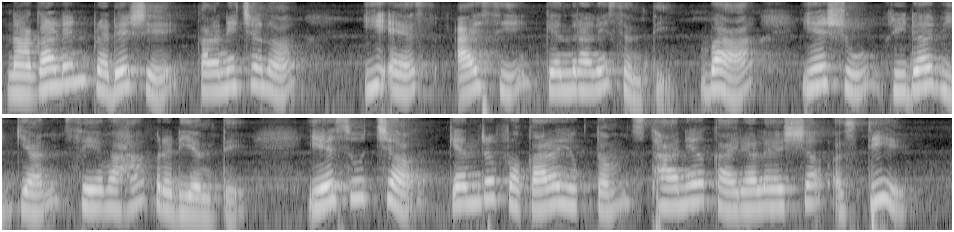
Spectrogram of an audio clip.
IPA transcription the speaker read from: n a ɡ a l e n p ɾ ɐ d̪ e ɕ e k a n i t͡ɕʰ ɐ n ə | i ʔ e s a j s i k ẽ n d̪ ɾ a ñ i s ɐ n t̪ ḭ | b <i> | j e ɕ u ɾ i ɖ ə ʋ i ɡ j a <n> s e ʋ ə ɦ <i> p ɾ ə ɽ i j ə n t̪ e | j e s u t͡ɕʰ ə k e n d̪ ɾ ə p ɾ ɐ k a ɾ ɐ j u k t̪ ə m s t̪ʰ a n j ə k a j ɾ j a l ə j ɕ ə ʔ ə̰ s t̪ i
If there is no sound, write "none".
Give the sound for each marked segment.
a, n, a

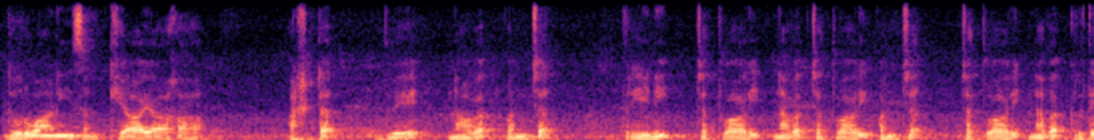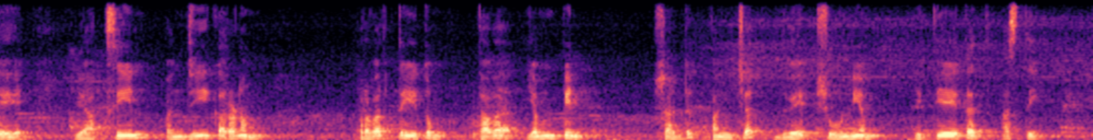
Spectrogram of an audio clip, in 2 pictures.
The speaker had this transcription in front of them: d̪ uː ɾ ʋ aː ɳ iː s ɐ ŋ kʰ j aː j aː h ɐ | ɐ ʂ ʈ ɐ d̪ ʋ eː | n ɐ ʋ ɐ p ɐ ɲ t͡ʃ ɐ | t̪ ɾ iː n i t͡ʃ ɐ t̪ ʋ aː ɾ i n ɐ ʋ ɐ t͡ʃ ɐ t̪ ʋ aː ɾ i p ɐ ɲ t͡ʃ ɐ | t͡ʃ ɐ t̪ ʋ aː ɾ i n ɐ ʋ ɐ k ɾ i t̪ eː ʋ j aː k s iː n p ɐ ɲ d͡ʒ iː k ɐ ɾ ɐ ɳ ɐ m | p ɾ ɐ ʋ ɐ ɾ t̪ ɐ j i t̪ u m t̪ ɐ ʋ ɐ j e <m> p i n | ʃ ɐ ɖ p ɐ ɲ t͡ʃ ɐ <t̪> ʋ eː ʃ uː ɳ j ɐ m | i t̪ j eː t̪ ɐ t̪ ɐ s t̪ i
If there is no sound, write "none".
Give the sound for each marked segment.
m, d̪

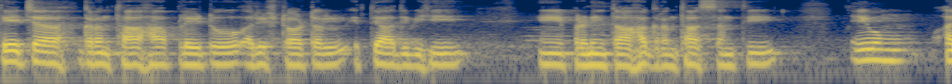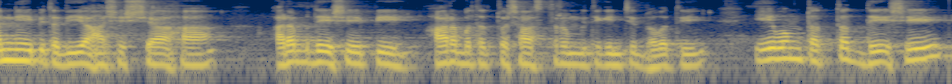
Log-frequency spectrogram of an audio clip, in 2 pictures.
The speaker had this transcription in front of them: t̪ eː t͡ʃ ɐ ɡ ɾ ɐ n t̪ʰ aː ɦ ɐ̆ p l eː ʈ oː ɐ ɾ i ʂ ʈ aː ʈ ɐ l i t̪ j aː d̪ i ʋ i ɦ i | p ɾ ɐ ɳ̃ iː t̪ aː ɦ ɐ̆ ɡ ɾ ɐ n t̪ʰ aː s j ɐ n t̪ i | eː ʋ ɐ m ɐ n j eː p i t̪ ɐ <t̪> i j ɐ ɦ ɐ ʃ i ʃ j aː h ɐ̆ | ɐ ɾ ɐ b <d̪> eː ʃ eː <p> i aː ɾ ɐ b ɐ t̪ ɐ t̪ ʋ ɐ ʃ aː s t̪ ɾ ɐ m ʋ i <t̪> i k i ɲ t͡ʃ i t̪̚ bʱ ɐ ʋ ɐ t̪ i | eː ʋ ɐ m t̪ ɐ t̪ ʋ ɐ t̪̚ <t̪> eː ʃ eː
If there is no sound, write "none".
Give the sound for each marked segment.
d̪, d̪, p, t̪, d̪

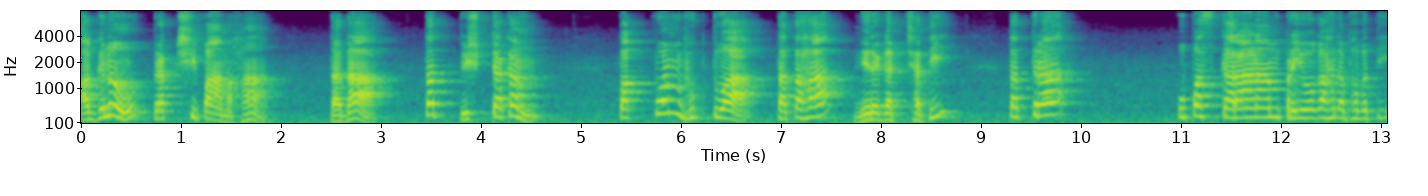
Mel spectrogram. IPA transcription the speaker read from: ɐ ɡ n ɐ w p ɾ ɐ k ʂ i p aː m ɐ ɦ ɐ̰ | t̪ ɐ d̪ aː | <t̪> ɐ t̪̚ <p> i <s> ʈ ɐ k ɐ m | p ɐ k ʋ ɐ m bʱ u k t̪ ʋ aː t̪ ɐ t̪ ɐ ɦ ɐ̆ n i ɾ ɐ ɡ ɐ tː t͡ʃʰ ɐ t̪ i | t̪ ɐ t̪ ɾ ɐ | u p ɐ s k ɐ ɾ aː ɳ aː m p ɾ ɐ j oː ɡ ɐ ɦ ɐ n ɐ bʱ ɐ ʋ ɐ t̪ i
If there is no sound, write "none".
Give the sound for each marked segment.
t̪, p, ʂ

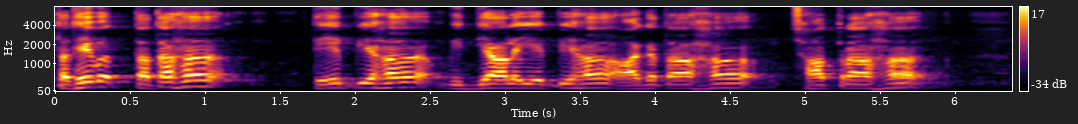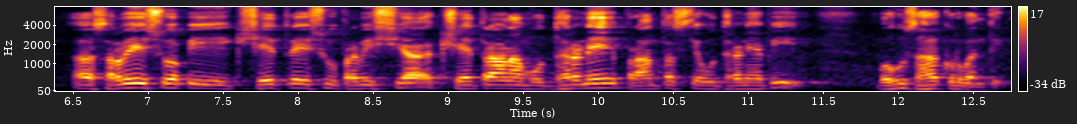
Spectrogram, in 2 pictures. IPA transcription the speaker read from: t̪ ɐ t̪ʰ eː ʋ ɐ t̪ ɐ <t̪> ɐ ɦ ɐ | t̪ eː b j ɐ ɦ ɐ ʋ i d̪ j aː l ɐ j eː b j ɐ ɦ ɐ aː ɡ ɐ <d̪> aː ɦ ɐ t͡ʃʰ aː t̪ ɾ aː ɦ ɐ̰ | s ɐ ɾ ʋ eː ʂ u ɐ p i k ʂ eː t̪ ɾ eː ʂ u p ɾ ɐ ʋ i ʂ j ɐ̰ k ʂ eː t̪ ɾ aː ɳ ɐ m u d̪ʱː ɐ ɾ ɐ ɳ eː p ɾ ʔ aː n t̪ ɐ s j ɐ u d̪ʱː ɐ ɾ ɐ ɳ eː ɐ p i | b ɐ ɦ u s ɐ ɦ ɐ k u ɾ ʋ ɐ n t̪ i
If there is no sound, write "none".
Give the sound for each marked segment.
t̪, t̪

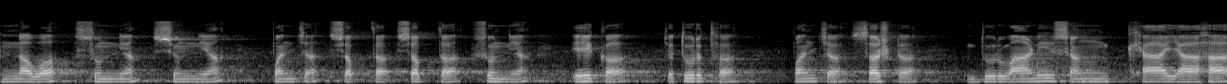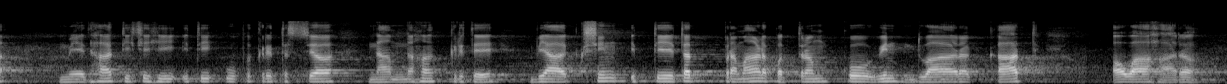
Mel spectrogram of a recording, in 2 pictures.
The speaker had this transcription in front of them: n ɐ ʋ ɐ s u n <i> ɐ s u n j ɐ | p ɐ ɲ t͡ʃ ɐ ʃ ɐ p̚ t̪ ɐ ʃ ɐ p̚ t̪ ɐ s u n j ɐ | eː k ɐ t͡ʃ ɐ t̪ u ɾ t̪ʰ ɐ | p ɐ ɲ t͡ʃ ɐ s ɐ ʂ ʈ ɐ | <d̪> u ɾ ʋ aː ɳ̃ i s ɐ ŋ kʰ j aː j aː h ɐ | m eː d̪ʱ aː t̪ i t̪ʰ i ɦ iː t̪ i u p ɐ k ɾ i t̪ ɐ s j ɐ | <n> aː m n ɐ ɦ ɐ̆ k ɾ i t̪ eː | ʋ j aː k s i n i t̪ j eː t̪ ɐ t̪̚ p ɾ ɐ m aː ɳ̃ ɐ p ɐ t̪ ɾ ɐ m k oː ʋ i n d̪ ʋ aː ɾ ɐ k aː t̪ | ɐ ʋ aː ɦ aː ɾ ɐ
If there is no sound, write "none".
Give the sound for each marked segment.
j, d̪, n

